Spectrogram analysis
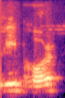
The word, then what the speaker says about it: Vibhor: Well, my name is pronounced as Vibhor, but trust me, I won't bore you to death.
